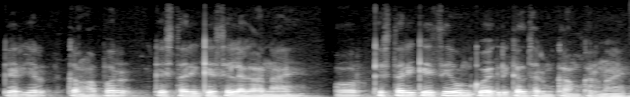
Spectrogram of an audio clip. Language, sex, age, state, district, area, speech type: Hindi, male, 18-30, Rajasthan, Jaipur, urban, spontaneous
